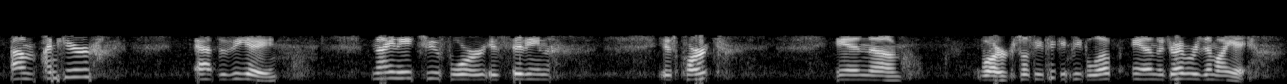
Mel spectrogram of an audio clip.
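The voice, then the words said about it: Out of breath, panting speech. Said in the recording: “I'm a little out of breath.”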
